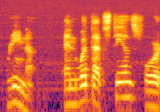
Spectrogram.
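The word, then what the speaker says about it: RHNA: And I want to be clear too, we sometimes talk about an acronym that's pronounced RENA.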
